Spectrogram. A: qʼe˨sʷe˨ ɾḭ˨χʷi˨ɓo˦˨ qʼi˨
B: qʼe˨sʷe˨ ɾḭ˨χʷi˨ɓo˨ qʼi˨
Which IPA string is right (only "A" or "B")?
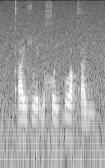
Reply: A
